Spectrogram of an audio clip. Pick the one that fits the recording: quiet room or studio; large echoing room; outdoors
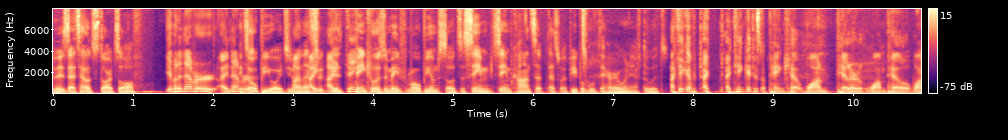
outdoors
